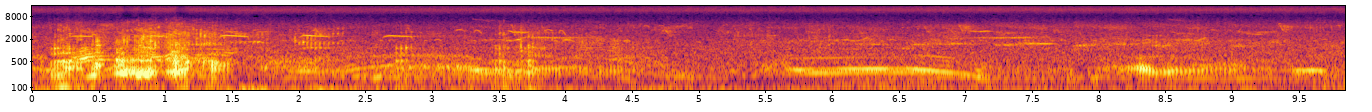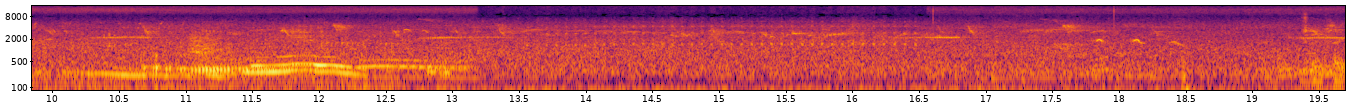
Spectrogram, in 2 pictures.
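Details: Male and female lion in a mating ritual at close range; a loud growl opens, then a series of wavering, moaning low calls over the first half, fading to quieter rumbling with a faint steady hum behind.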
